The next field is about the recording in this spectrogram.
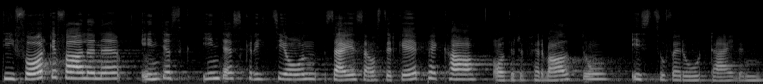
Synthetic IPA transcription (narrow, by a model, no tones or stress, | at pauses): d̥iːfoːʁɡ̥əfalənə | ɪndɛskʁit͡sjoːnz̥aɪɛsaʊsd̥eːɐɡeːpʰeːkʰaːʔoːdədfɛɐvaltʊŋ | ʔɪstt͡sufɛʁʊtaɪlən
